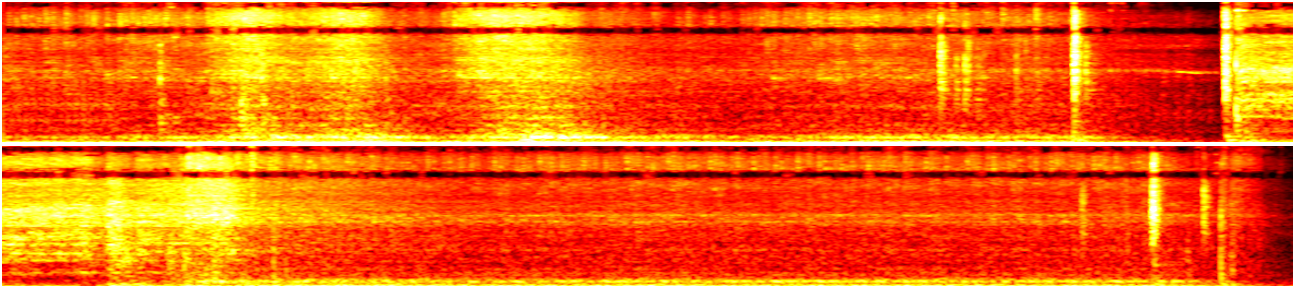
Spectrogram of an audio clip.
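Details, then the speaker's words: Ford Torino with headers, after fitting a new mini starter, cool engine without choke: starter spins briskly, fires straight away into a strong even idle, restarts just as easily; normal cold start. "So it's official, this thing definitely sounds like a new car. It's cool without a choke, but too nice."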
